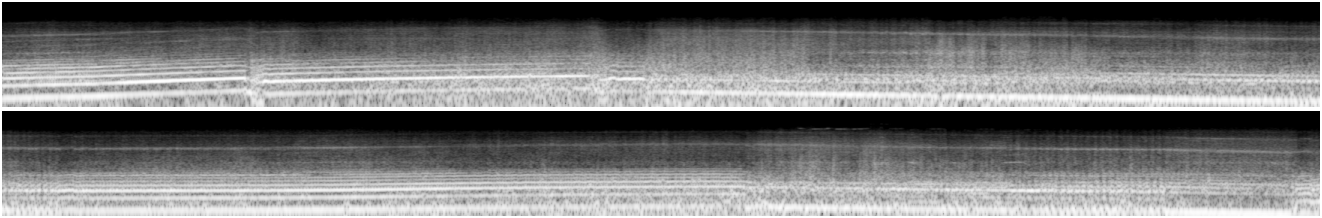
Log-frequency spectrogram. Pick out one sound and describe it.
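Wind rushes past at speed.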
